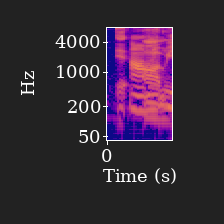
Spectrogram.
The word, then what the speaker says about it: Ami: Well, for Ami, and this is the French pronounced Ami, yeah, but not it Amy. looks like Amy.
